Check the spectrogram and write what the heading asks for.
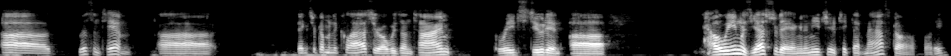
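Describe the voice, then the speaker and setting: A man playing a gentle but firm schoolteacher in improv comedy, awkward and coaxing. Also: medium pitch, animated, unhurried, pauses often, no room sound, phone-quality sound, close to an everyday voice.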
